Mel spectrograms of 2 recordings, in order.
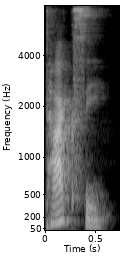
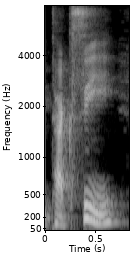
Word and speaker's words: táxi: word taxi because um this an X having the sound of x like in English is very unusual you've got it in the word taxi because it's a loan word from English and yet because if a word ends in the letter i in Portuguese it's usually stressed so it'll be taxi we can't have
